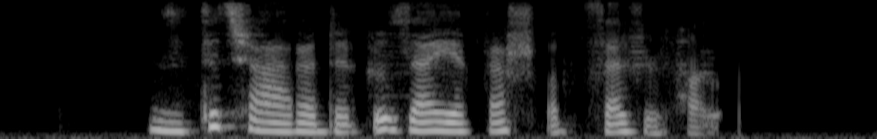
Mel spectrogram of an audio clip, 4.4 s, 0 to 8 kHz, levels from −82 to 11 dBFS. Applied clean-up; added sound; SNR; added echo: neural diffusion model UNIVERSE++.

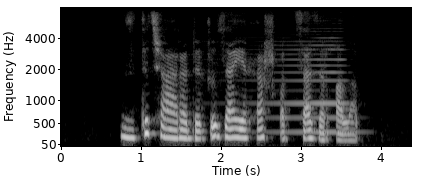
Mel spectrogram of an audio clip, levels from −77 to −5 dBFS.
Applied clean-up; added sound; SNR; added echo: none; Bowed string instrument; 16 dB; none.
